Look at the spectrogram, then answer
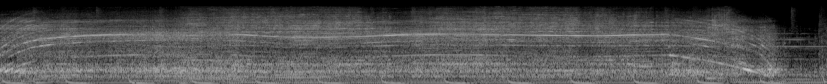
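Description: A Hikoki C3610DRA cordless sliding miter saw cuts through 9mm OSB board, the motor whining up to a high steady pitch with a rasping cut, then slowing and dropping away near the end, loud and close, with no talk.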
